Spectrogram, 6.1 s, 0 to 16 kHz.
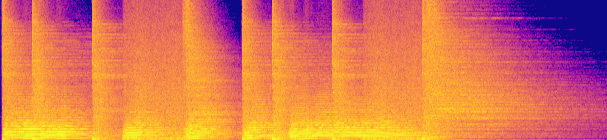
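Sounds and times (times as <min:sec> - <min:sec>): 
ascending cartoon victory fanfare: 0:00.0 - 0:04.4.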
